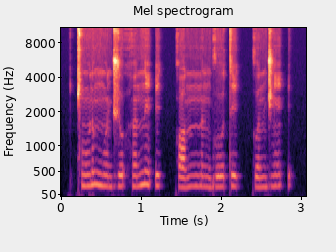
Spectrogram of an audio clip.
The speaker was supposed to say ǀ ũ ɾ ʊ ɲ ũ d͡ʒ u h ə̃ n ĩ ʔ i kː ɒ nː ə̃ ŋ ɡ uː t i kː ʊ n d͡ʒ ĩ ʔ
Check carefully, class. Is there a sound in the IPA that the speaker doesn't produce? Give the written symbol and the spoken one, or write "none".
ɲ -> ŋ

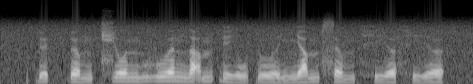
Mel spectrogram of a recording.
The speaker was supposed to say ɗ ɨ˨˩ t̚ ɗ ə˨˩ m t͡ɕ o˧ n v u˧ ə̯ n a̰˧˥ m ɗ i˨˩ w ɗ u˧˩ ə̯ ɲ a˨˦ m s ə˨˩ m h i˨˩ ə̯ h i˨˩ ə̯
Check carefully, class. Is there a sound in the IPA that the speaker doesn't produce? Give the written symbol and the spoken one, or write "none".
none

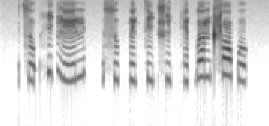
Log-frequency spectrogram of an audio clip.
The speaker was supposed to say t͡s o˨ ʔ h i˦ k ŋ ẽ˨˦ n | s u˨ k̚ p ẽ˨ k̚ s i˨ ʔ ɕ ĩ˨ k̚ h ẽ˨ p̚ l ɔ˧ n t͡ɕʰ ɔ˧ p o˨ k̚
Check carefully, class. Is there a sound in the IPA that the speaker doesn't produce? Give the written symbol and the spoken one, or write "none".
k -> ʔ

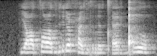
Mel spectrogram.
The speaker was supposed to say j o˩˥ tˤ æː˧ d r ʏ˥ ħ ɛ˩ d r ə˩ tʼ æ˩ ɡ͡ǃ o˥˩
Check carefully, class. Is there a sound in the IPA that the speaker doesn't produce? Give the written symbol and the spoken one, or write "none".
none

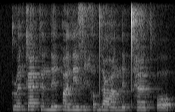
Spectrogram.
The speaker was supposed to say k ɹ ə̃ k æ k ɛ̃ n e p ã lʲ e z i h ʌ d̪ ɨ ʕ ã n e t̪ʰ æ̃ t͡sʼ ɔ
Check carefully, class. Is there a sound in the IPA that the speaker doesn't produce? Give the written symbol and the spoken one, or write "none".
ə̃ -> ɛ̃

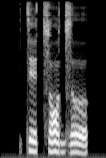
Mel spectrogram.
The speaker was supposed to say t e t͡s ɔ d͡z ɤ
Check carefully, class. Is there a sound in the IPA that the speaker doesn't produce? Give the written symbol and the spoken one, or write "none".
none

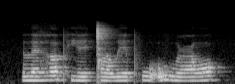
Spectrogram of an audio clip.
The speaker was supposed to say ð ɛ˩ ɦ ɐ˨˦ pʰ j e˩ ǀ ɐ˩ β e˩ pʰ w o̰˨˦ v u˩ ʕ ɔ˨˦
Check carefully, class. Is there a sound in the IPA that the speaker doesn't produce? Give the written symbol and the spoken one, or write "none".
none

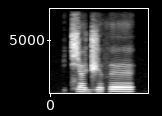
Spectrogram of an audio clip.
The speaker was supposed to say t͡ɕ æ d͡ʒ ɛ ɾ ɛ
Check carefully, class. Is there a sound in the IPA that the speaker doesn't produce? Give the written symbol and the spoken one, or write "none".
ɾ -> θ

